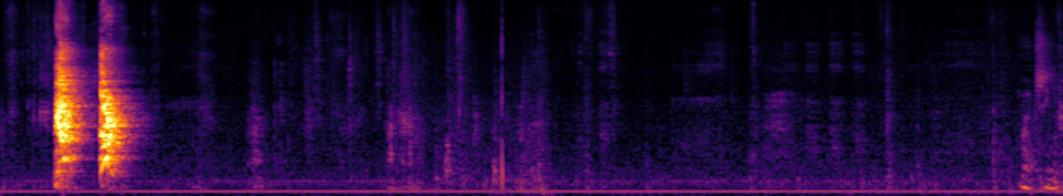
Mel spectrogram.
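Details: Roscoe, a French Bulldog puppy wary of a new toy and watching it from a safe distance, lets out two loud, rasping barks close together, followed by a long quiet stretch of faint shuffling and a soft yip at the end.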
